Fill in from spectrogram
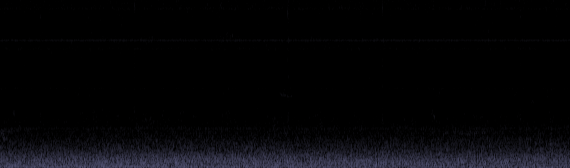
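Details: Steady low rumble of outdoor background noise with a few faint clicks, and no animal voice heard.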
